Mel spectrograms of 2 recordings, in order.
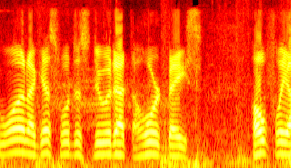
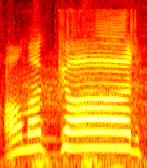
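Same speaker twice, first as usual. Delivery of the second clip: drawn-out startled cry, higher; real alarm at his own mistake; shocked; 7 semitones higher, much slower than usual. Real, not acted. Gamer locking himself in, startled and drawn out.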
